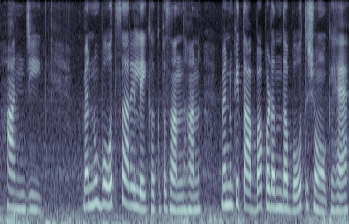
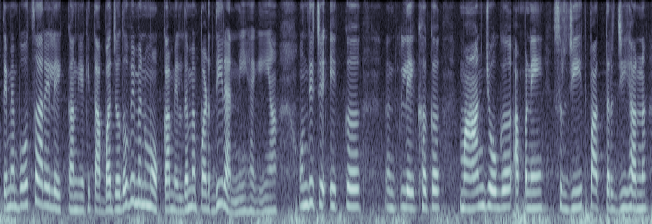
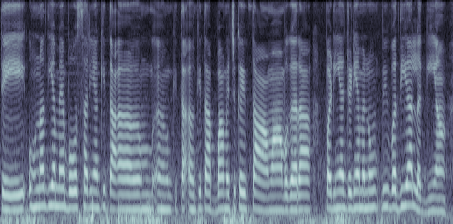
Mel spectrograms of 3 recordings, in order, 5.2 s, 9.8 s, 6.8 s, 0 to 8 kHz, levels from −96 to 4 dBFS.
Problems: none marked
